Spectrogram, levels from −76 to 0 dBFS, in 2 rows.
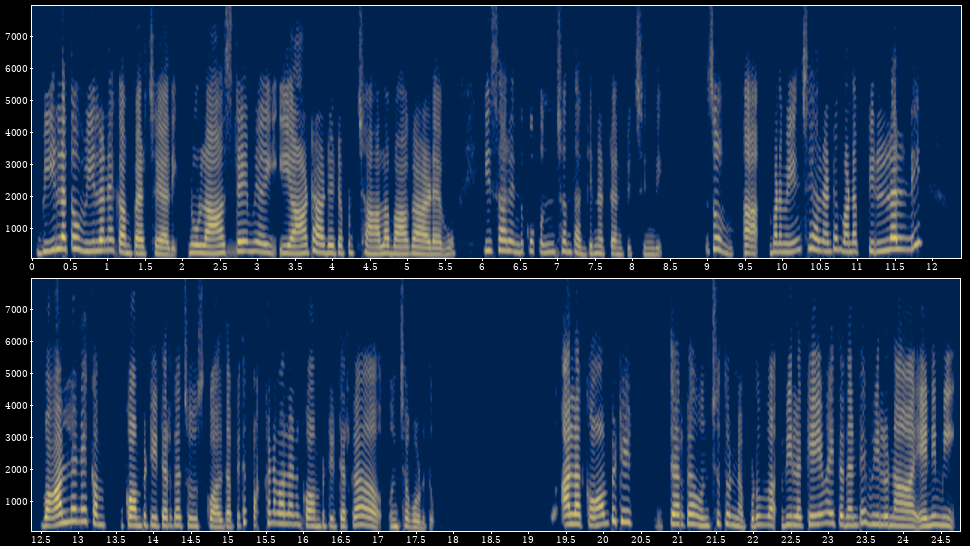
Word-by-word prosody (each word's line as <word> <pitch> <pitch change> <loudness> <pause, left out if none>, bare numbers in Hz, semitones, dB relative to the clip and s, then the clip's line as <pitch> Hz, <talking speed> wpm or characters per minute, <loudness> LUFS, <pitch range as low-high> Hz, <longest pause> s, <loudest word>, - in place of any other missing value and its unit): వీళ్ళతో 360 +5 +4
వీళ్ళనే 320 +3 +1
కంపేర్ 230 -4 +3
చేయాలి. 200 -4 0 0.2
నువ్వు 250 0 +2
లాస్ట్‌టైమ్ 250 +6 +2 0.4
ఈ - - 0 0.2
ఆట 240 +1 +1
ఆడేటప్పుడు 240 0 -2
చాలా 215 +2 +1
బాగా 215 +1 +1
ఆడావు 195 -1 -1 0.5
ఈసారెందుకో 300 -3 -2
కొంచెం 265 +3 -5
తగ్గినట్టు 225 +1 -5
అనిపిచ్చింది. 195 -1 -11 0.7
సో 365 - +2 0.4
ఆహ్, 220 - +1 0.2
మనం 270 0 -1
ఏం 310 - -6
చేయాలంటే 340 -4 -1
మన 275 0 0 0.2
పిల్లల్ని 350 - +2 0.8
వాళ్ళనే 355 +9 +5
కం 300 -3 +3 0.4
కాంపిటీటర్‌గా 260 -1 +2
చూసుకోవాలి 225 -3 -2
తప్పితే 265 +11 -6
పక్కన 330 -1 -6
వాళ్ళని 300 -2 -1
కాంపిటీటర్‌గా 235 +2 -1 0.4
ఉంచగూడదు. 200 -5 -5 1.8
అలా 300 +1 +8 0.2
కాంపిటీటర్‌గా 305 -1 0
ఉంచుతున్నప్పుడు 245 -4 -4
వ - - +2 0.2
వీళ్ళకెమైతదంటే 280 +1 0
వీళ్ళు 275 -1 0
నా - - +3 0.3
ఎనిమీ. 260 0 0
265 Hz, 95 wpm, -22 LUFS, 230-300 Hz, 1.8 s, అలా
